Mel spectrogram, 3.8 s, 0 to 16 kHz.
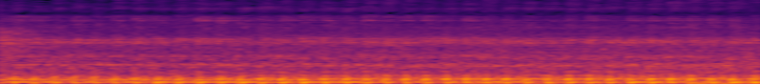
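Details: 2007 Yamaha YBR 125 with a newly installed, sealed replacement engine at its first start: steady, even single-cylinder putter at idle with no knocks or rattles; the engine sounds settled and healthy.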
